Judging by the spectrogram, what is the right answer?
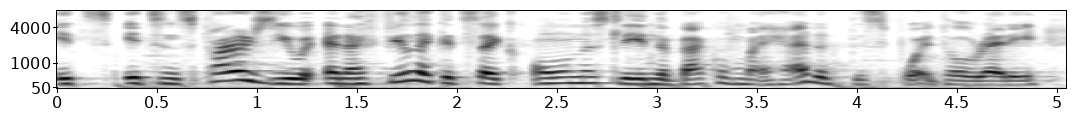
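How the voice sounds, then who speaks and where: A woman speaks with a Russian accent. Her pitch is medium for a woman. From Saint Petersburg, Russia. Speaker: makeup artist, hairstylist, former ballroom dancer. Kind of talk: interview answer.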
